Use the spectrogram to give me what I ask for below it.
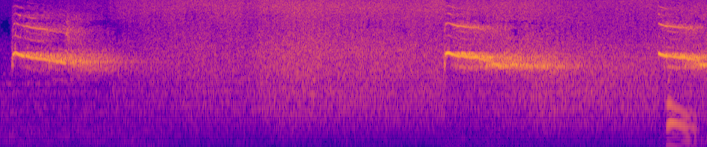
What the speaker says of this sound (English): Bro, the birds sound crazy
